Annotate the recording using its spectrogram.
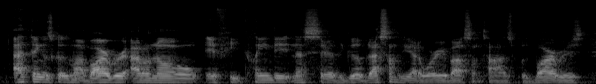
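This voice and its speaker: A man with a very deep, low pitch talks very fast, with hardly any pauses and fairly even intonation. Audible room echo surrounds his voice. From US South. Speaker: YouTuber, hair care vlogger. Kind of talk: casual vlog tutorial. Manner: soft-spoken, quiet; casual, rambling with fillers.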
